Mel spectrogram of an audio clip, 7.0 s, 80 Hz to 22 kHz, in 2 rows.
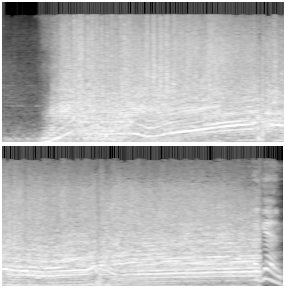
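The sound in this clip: Loud, continuous engine roar of a drag race car launching on bias-ply tires, with a front-feed Whipple supercharger and about 800 horsepower. The pitch climbs, drops back at each shift, and climbs again for about six seconds before cutting off abruptly.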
